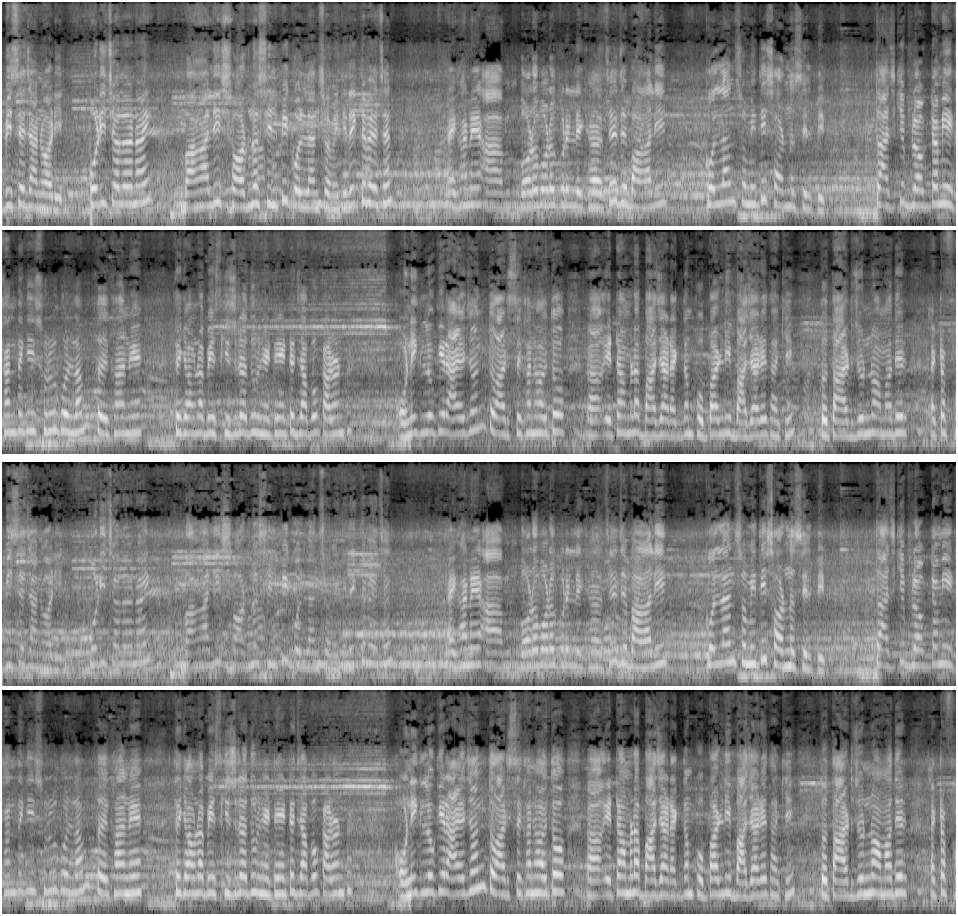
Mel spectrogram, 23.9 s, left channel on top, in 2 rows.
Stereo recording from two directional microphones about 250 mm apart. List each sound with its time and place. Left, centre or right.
0.0 s speech: centre
5.6 s speech: centre
7.8 s a woman's voice: centre
8.8 s speech: centre
10.9 s speech: centre
19.8 s speech: centre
